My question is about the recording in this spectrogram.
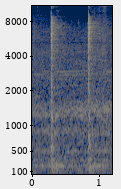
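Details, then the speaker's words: BougeRV portable diesel heater during its 3–5 minute startup cycle: sharp clicks about every half second over a low hum from the fuel dosing pump, loud at first and expected to quieten as it heats; normal fuel pump ticking. "You can hear that ticking. That is the fuel pump. Now, it starts off kind of loud, but I'm sure it's going to get quiet as it heats up."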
